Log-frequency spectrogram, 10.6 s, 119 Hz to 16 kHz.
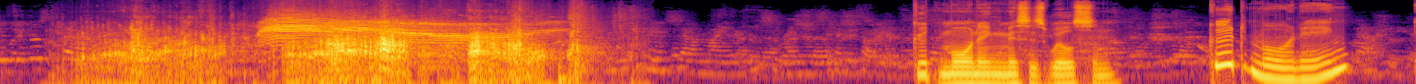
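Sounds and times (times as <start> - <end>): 
big cat with long whiskers and a long tail meowing: 1.0 - 4.8
speech: 6.9 - 8.5, 9.1 - 10.6.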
